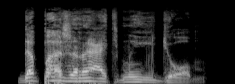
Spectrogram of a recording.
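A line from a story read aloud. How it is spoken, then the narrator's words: Strained barking whisper. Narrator (Russian): Не выдержал Генка, рявкнув натужным шепотом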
